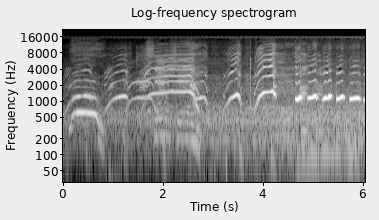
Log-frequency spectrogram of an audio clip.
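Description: Several people whooping and cheering in long rising-and-falling shouts that overlap, ending in a quick run of short, repeated hoots of laughter.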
